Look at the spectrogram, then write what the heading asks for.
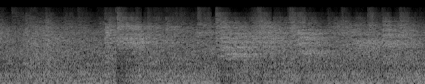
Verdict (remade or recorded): remade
